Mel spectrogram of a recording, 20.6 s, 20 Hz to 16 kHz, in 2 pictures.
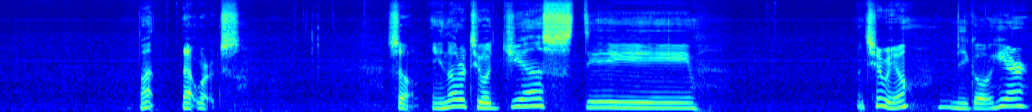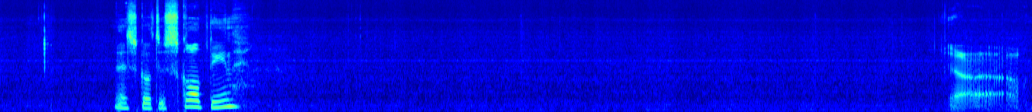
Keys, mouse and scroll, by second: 4.6 click, 5.1-5.8 scroll up 2, 5.8 middle click, 7.7 click.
